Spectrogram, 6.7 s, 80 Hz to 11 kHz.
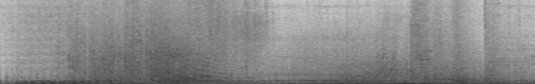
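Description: A loud, sustained volley of gunfire and booming blasts as low-flying attack jets sweep in at about 100 feet. The roar holds steady throughout, dipping slightly midway before surging back to full strength.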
